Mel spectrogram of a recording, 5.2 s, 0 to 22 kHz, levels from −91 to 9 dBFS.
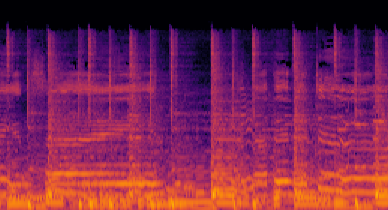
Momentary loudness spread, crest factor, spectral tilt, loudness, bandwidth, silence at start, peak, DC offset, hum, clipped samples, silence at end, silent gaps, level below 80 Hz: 4 LU; 16 dB; -5.5 dB/octave; -21 LUFS; 14 kHz; 0 s; -4 dBFS; 0.5%; none; under 0.1%; 0 s; none; -28 dBFS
